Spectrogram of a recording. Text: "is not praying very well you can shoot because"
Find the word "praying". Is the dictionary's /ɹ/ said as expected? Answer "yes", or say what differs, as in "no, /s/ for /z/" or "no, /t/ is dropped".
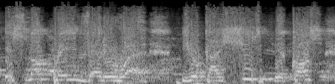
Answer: no, /l/ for /ɹ/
